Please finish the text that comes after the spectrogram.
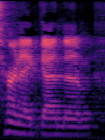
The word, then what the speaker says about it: Turn A Gundam: so he's decided Well so it's pronounced turn Gundam and to make sure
